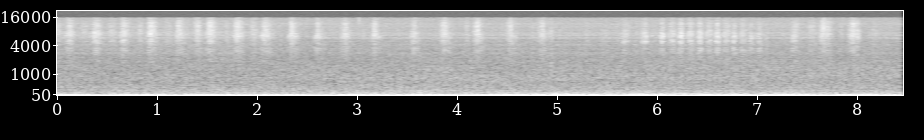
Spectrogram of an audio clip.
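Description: Paintbrush stroking and dabbing thick watercolour paint onto paper: a run of faint, short, scratchy strokes over a low steady hum.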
